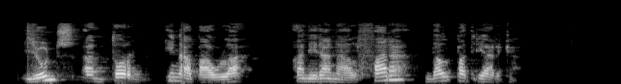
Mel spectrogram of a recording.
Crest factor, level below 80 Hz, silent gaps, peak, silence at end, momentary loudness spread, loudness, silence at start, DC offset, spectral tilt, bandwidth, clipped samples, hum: 16 dB; -58 dBFS; none; -2 dBFS; 1.15 s; 8 LU; -17 LUFS; 0.25 s; under 0.1%; -5.5 dB/octave; 7.2 kHz; under 0.1%; none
